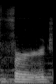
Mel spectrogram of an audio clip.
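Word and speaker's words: Vierge: Yeah, I think it's pronounced Verge, right? Verge. Like Durge.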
